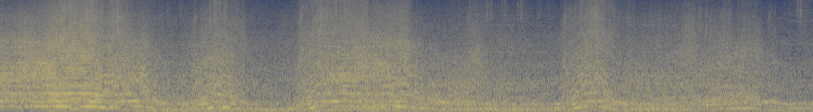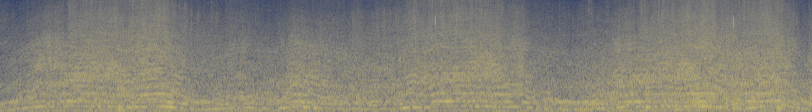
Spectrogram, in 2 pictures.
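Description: A NASCAR Next Gen stock car in iRacing, the racing sim, does a long burnout at the start-finish line of Las Vegas Motor Speedway: a loud, sustained roaring engine with rising and falling revs and tire squeal, continuous throughout.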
